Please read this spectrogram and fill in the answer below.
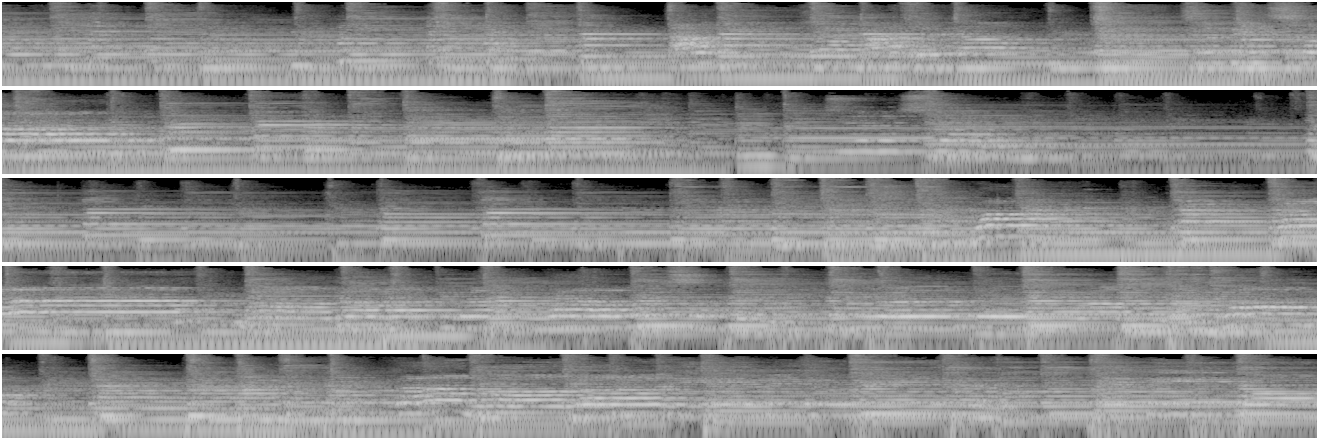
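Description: Live acoustic guitar and ukulele duo playing a folk song together, strummed and picked, with a softer passage in the middle.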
